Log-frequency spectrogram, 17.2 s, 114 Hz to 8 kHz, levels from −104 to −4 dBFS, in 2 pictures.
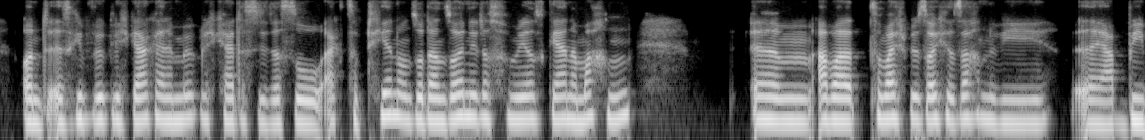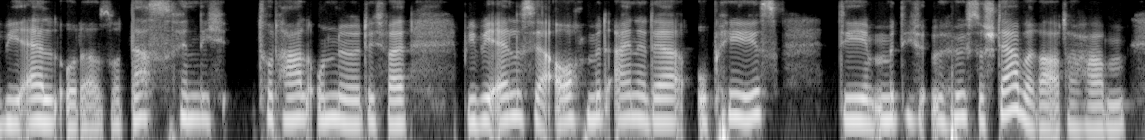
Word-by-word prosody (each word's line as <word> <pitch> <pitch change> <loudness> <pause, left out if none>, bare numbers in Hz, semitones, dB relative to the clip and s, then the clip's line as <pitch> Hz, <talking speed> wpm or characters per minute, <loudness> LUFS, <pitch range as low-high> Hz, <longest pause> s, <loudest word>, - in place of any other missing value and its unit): und 200 -2 +1
es 195 0 -2
gibt 215 -1 -2
wirklich 210 -2 -2
gar 210 +1 +2
keine 210 -2 0
Möglichkeit, 210 -1 -3
dass 200 - -7
sie 195 - -5
das 190 0 -3
so 190 -3 +1
akzeptieren 235 +4 -2
und 215 -2 -1
so, 210 - +3
dann 205 -1 +3
sollen 220 +2 +3
die 225 - +1
das 220 -1 -3
von 215 - -5
mir 210 +1 +2
aus 210 - -8
gerne 210 -1 +1
machen. 225 +2 -1 0.9
Ähm, 200 -1 +2
aber 205 -1 +4
zum 220 - -1
Beispiel 215 0 +2
solche 210 0 +1
Sachen 215 -1 -1
wie, 195 +1 -4
äh, 190 +1 -2
ja, 185 0 0
BBL 195 +1 +2
oder 170 +3 -3
so, 185 - -8
das 225 +2 -2
finde 220 -2 -1
ich 370 - -10 0.2
total 220 0 0
unnötig. 205 -2 0
Weil 190 0 +3 0.4
BBL 205 +3 +3
ist 230 0 -1
ja 195 - +1
auch 215 +1 +2
mit 220 0 -1
eine 220 0 0
der 200 -1 +1
OPs, 230 +4 +2 0.4
die 205 -1 +4
mit 210 +3 0
die 220 -2 -5
höchste 210 0 +1
Sterberate 190 - +2
haben 165 +1 -3
205 Hz, 190 wpm, -23 LUFS, 195-215 Hz, 0.9 s, aber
